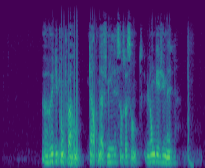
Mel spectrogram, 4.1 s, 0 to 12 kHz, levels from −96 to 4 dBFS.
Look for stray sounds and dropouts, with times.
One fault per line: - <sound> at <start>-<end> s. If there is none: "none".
- dropout at 1.9-1.9 s
- thud at 3.7-3.9 s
